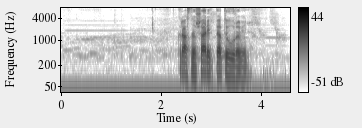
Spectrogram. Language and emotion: Russian, neutral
